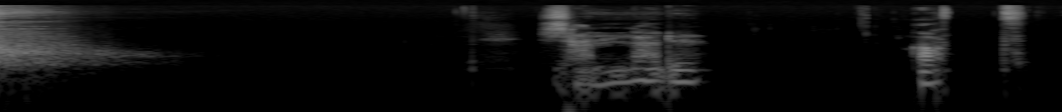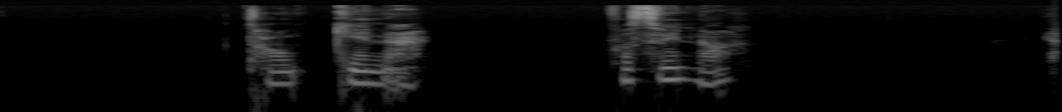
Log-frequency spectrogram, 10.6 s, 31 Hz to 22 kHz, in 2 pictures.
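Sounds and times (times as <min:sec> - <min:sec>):
long breathy exhale in a guided breathing exercise: 0:00.0 - 0:01.0
speech: 0:02.7 - 0:03.6, 0:04.6 - 0:05.2, 0:06.6 - 0:07.5, 0:08.4 - 0:09.1.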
